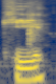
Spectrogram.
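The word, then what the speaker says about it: quay: by the way uh it's actually kind of an interesting uh pronunciation of key because it's q a y like q a y and you say it like key like a key like ke y it's kind of we weird but it's pretty interesting any went back to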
